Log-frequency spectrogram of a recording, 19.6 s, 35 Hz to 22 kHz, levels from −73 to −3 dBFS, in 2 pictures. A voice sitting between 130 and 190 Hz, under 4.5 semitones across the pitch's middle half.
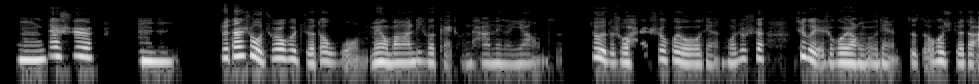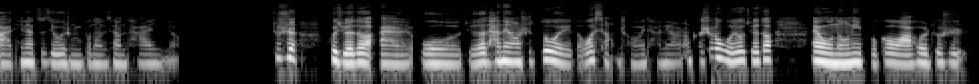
Yes: medium, 185 Hz; average, 3.2 semitones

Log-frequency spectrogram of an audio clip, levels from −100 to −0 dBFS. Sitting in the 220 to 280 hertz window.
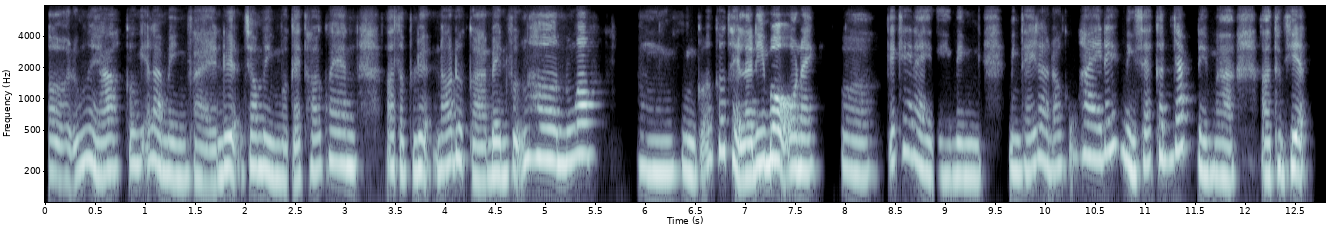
No: high, 210 Hz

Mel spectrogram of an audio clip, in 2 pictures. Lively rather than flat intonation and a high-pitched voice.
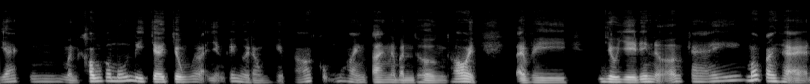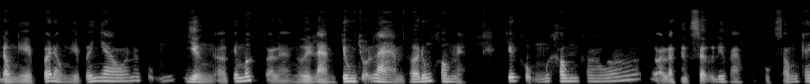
No: wide, 6.3 semitones; low, 125 Hz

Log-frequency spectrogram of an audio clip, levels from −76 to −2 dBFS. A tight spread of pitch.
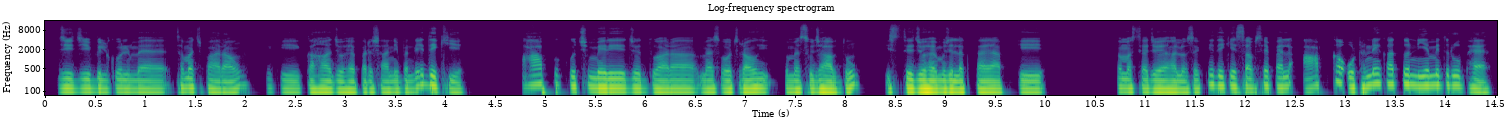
No: average, 3.6 semitones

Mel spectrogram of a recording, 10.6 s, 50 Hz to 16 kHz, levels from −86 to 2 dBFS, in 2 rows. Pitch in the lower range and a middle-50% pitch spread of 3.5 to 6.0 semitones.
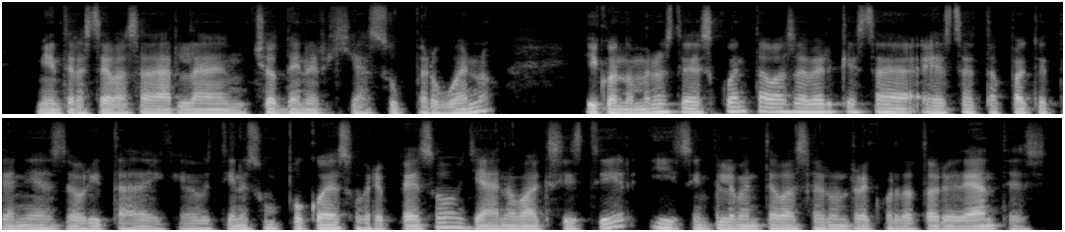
No: low, 105 Hz; narrow, 2.4 semitones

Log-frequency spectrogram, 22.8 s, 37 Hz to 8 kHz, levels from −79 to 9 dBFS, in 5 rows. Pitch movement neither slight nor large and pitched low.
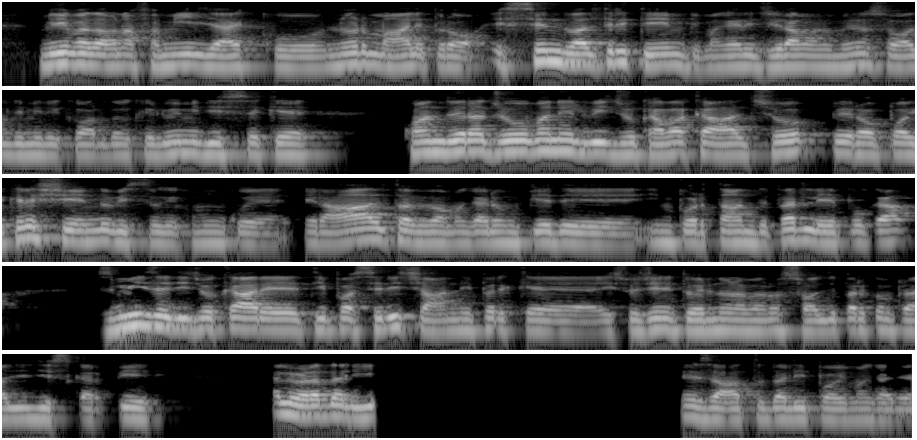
No: narrow, 2.1 semitones; low, 130 Hz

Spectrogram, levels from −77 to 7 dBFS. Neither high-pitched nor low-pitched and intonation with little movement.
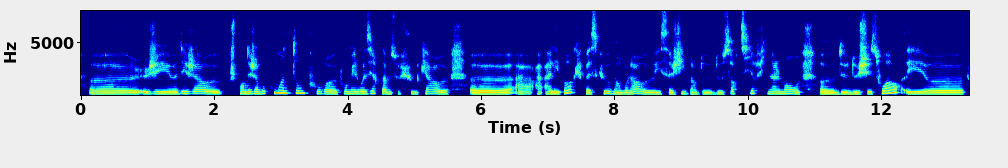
Yes: medium, 180 Hz; narrow, 2.2 semitones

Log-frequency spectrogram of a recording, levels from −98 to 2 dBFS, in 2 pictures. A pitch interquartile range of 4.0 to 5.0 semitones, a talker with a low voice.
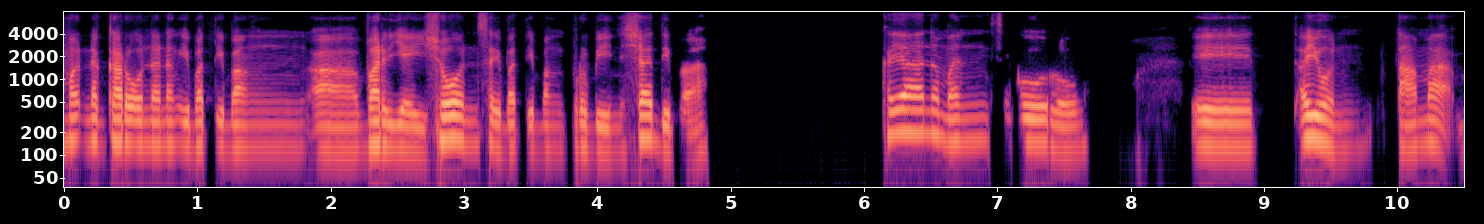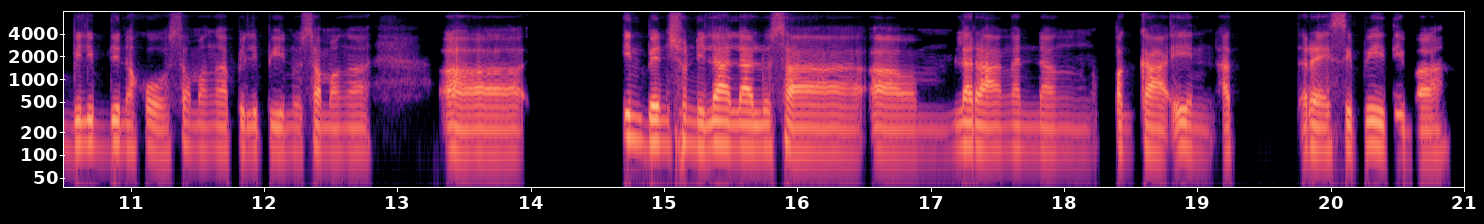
No: average, 3.2 semitones; low, 130 Hz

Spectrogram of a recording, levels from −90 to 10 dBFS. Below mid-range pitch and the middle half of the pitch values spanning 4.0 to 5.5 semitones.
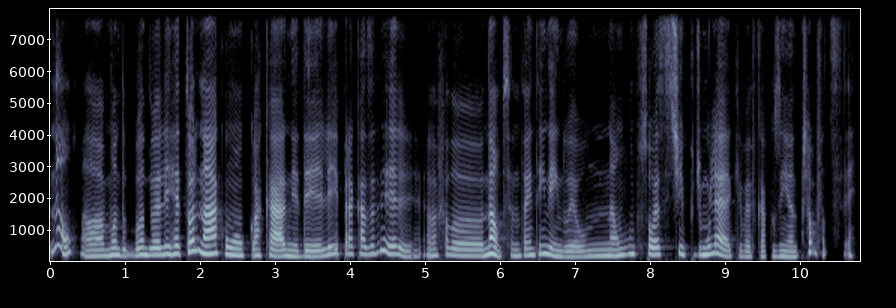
No: high, 210 Hz; average, 4.5 semitones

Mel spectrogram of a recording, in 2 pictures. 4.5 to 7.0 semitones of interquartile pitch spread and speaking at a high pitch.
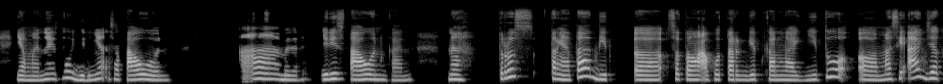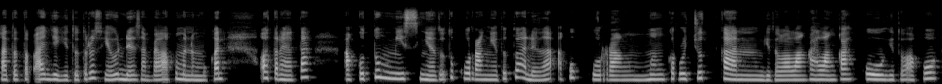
No: average, 3.2 semitones; high, 225 Hz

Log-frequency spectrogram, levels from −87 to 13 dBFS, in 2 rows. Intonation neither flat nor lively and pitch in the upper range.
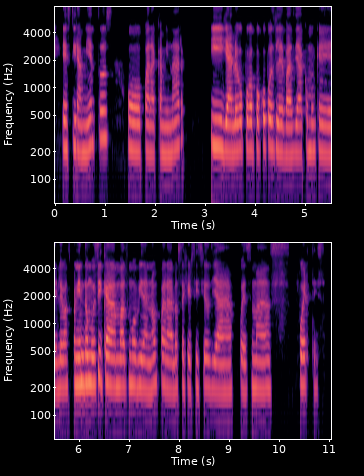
No: narrow, 1.9 semitones; high, 205 Hz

